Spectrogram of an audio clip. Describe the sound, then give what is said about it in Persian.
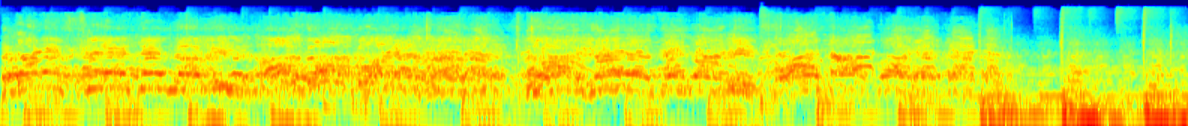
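University students at a protest gathering in Iran, held ahead of Student Day, chant loudly as a crowd, shouting phrases in a steady, repeated rhythm without a break. “گرد همایی‌های اعتراضی دانشجویان دانشگاه‌های ایران پیشاپیش روز دانشجو در ایران.”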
